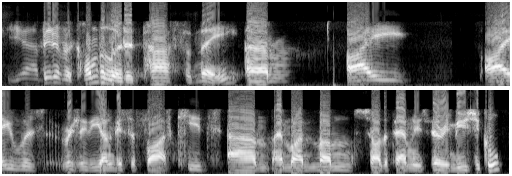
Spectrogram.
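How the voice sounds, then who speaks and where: Man, musician guest, low forceful voice, thoughtful with ums, dry close recording. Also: moderate pace, no room sound, rough recording. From Australia. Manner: open, thoughtful, many ums. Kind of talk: interview storytelling.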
